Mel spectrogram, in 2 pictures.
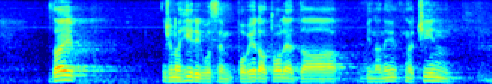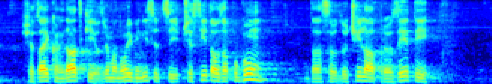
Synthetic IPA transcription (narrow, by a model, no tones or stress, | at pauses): zd̪aj | ʒenaxiɾiɡusɛmpɔʋeːd̪awt̪oːlɛd̪abinaneknat͡ʃin | ʃɛzd̪ajkand̪id̪aːt̪kiɔziɾɔmanɔːʋiminist̪ɾit̪sit͡ʃɛst̪iːt̪awzapɔɡumd̪asɛɔd̪lɔt͡ʃiːlapɾɛwzeːt̪i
